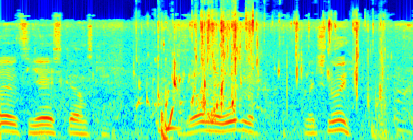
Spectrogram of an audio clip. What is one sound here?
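Water splashes as a fish is released.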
